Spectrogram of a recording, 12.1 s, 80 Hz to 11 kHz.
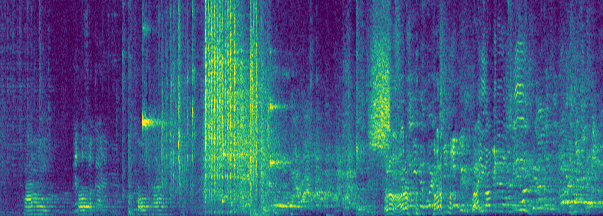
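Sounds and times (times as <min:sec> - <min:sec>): rapid gunfire-like rattle: 0:04.0 - 0:05.2.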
